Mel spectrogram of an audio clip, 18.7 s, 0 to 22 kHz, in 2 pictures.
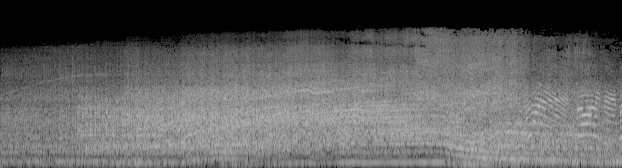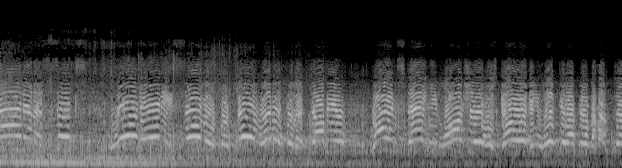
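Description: Drag racing cars roar off the line at Milan Dragway in a 2023 heads-up series race. Loud engine noise builds, followed by rapid rising and falling gear-change revs as the cars pull away.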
